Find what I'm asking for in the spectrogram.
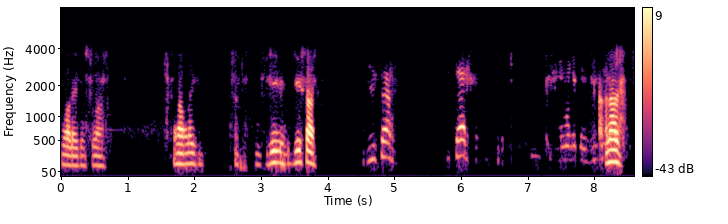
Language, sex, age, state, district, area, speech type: Kashmiri, male, 45-60, Jammu and Kashmir, Baramulla, rural, conversation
